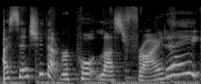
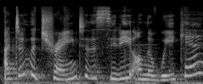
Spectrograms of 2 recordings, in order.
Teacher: the upswing is the rising intonation at the end of a statement not a question but a statement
